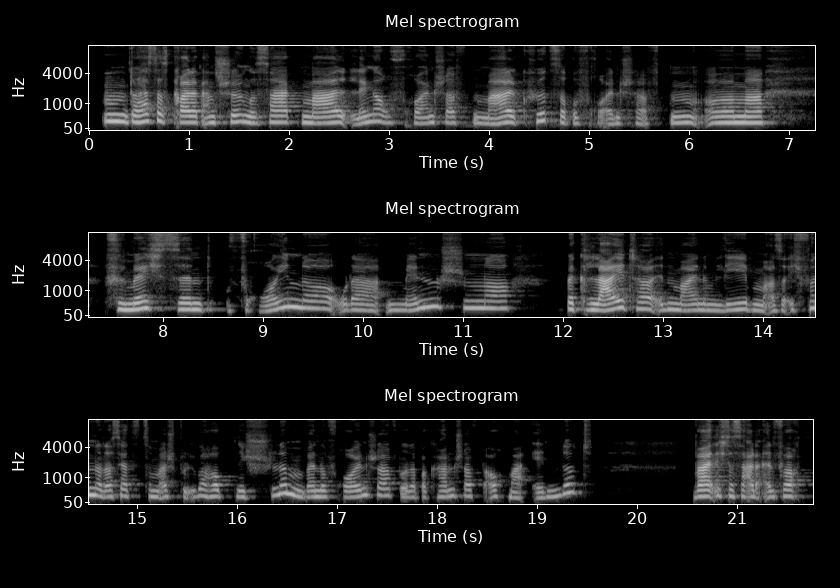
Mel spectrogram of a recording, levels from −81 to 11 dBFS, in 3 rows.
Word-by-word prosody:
Hm, 250 -2 +5
du 220 - +4
hast 240 +2 +2
das 260 -4 +1
grade 210 -1 +6
ganz 205 0 -2
schön 225 +1 +1
gesagt, 215 +2 +2
mal 200 +1 +5
längere 210 +7 -1
Freundschaften, 200 0 -6
mal 200 +5 +5
kürzere 245 -5 -4
Freundschaften. 180 +3 -6
Ähm, 205 +1 +4 0.6
für 215 - -1
mich 235 +4 +3
sind 210 -3 +1 0.2
Freunde 240 - -1
oder 195 -2 -4
Menschen 255 - -2 0.8
Begleiter 220 +3 +5
in 200 +3 -3
meinem 190 0 -2
Leben. 190 +1 -3
Also, 170 +2 -6
ich 195 0 -9
finde 250 -2 +1
das 205 +1 -3
jetzt 220 -1 -6
zum 205 -2 -4
Beispiel 205 +1 -7
überhaupt 215 0 -4
nicht 195 -1 -6
schlimm, 265 -4 -1
wenn 200 +1 -1
'ne 200 0 -1
Freundschaft 230 +5 -4
oder 195 - -4
Bekanntschaft 215 +4 -7
auch 210 +1 -6
mal 175 -2 -4
endet 230 - -6 1.0
weil 210 +2 +7
ich 220 - -3
das 215 -1 -3
halt - - +1
einfach 215 +2 -1
210 Hz, 130 wpm, -23 LUFS, 195-225 Hz, 1.0 s, weil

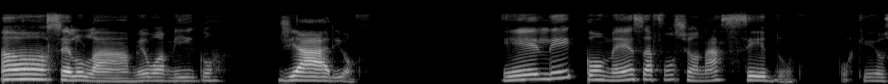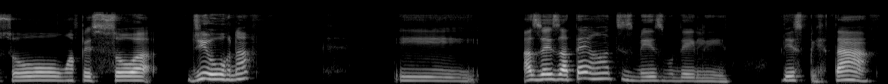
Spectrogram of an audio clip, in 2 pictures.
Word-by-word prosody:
Ah, 235 +1 +7
celular, 170 -10 +1
meu 170 +4 -5
amigo 165 +1 -8 0.6
diário. 185 -3 +4 1.5
Ele 240 - -1
começa 215 +2 -1
a 225 - -3
funcionar 210 -5 -7
cedo, 190 -9 -4 0.4
porque - - -22
eu 170 -1 -12
sou 185 +3 0
uma 180 0 -5
pessoa 190 +1 +2 0.3
diurna. 240 - +2 1.5
E, 175 -4 -9 0.5
às 210 +3 +1
vezes, 235 0 +4
até 230 +6 +4
antes 260 -5 -5
mesmo 175 -1 -8
dele 150 -4 -10 0.5
despertar 190 -1 0
190 Hz, 80 wpm, -25 LUFS, 170-220 Hz, 1.5 s, Ah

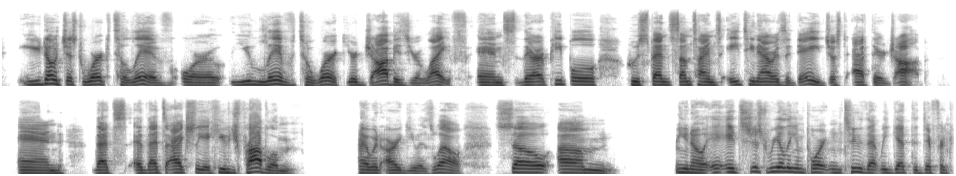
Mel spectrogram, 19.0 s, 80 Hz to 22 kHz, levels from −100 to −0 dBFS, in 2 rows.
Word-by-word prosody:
you 155 +3 -3
don't 190 -1 +4
just 150 -3 -3
work 160 +2 +3
to 130 - -5
live, 120 -4 +1
or 125 -3 -1
you 145 +3 -1
live 150 -5 +2
to 135 -3 -4
work, 155 +4 +1
your 140 -1 +2
job 135 +4 +4
is 120 -2 -3
your 110 -2 -7
life, 100 -5 -2
and 130 -1 +1
s 125 - -12
there 140 +1 +1
are 150 0 +4
people 155 -3 -1 0.3
who 150 -1 +4
spend 140 -1 +1
sometimes 145 -2 0
18 150 +2 -2
hours 140 -3 +1
a - - -5
day 140 +6 0
just 125 +2 -8
at 135 -1 -1
their 115 -5 -4
job, 95 - -1 0.5
and 130 -2 0 0.3
that's, 135 -3 +1
uh, 140 - +3
that's 145 0 -1
actually 150 -1 +1
a - - 0
huge 150 0 -1
problem, 125 - +5 0.6
I 145 - +1
would 135 -1 0
argue 125 -3 -2
as 110 +2 -9
well. 145 -8 0 0.3
So, 160 -2 +2
um, 145 - +1 0.6
you 170 -1 +2
know, 145 -2 +2
i - - -5 0.2
it's 170 - -2
just 195 -2 -4
really 190 -1 +3
important 155 -3 -2
too 185 +2 -1
that 150 -3 -2
we 150 -1 -3
get 150 -1 -3
the 135 - -7
different 145 -1 -6
145 Hz, 190 wpm, -23 LUFS, 130-155 Hz, 0.6 s, problem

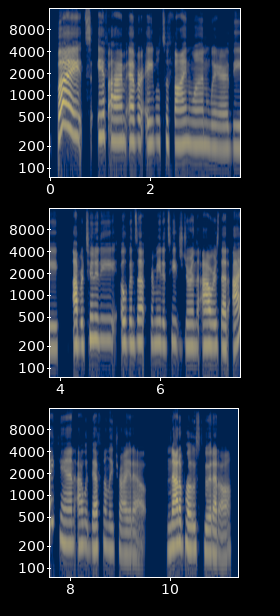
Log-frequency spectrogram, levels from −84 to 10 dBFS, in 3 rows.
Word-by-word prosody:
but, 335 -10 +10 0.3
if 275 +1 0
I'm 235 -1 +1
ever 235 0 +1
able 225 +1 -5
to 230 0 -11
find 215 +1 -2
one 210 0 -8
where 190 -1 -7
the 190 0 -8 0.3
opportunity 240 +3 -1
opens 220 0 -5
up 225 -1 +1
for 220 - -13
me 220 0 -6
to 210 - -7
teach 205 -1 -11
during 205 -1 -5
the 200 - -12
hours 205 0 +2
that 195 0 -2
I 430 - +4
can, 215 -2 -4
I 205 0 -4
would 205 -2 -13
definitely 190 0 -6
try 165 -4 -7
it 155 - -8
out? 155 - -9 0.4
Not 200 +4 +6
opposed 190 -4 -3
to 170 - -5
it 165 - -3
at 155 -1 0
all. 140 0 -7
210 Hz, 185 wpm, -22 LUFS, 195-225 Hz, 0.4 s, but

